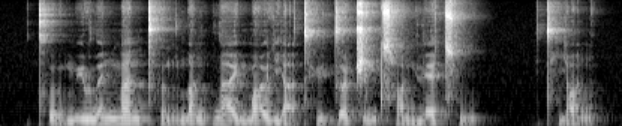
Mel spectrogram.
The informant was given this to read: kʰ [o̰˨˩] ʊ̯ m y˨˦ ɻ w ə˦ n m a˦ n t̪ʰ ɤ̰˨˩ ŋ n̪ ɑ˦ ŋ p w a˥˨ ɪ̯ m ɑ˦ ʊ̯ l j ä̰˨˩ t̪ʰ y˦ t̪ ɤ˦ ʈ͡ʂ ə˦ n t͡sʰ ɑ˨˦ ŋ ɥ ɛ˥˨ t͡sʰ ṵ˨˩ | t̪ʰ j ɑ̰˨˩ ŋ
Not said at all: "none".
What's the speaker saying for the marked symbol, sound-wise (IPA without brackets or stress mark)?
o̰˨˩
